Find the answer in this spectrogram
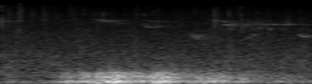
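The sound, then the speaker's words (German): Steady rain patters down in a park on the edge of town while a low thunder rumble swells and fades in the distance, with no voices present. “Es regnet. In der Ferne grummelt ein Gewitter.”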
